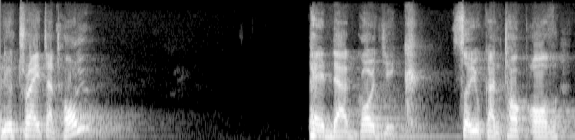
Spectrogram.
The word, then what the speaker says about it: pedagogic: first one takes the sound so you say pedagogic this adjective is pronounced pedagogic can you try it at home pedagogic so you can talk of pedagogic scales if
